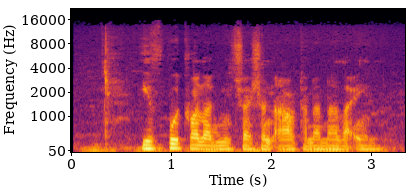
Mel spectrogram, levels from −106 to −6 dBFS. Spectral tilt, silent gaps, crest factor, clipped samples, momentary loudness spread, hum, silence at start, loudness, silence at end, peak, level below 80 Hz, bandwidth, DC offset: -7 dB/octave; none; 18 dB; under 0.1%; 15 LU; none; 0.1 s; -18 LUFS; 0.1 s; 0 dBFS; -32 dBFS; 13.5 kHz; under 0.1%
